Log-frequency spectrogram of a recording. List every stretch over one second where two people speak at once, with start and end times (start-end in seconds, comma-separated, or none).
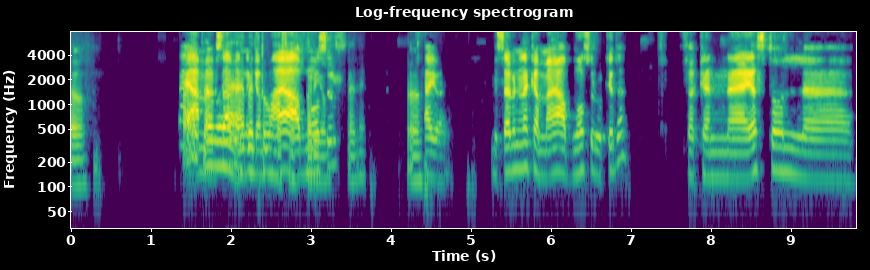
1.4-3.3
